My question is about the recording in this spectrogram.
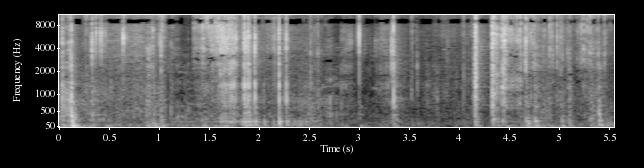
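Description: Cardboard shipping box being opened by hand, its sticky packing tape and flaps tearing and scraping in a string of sharp crackles and clicks.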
